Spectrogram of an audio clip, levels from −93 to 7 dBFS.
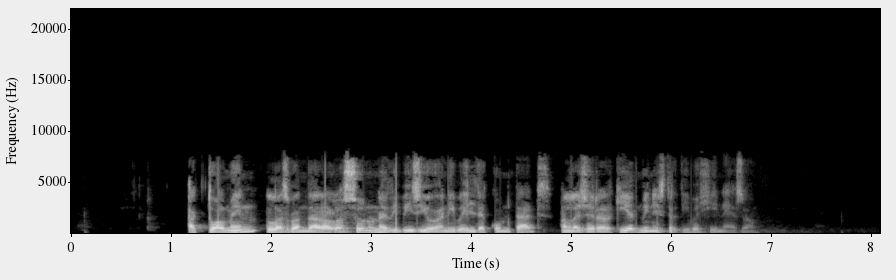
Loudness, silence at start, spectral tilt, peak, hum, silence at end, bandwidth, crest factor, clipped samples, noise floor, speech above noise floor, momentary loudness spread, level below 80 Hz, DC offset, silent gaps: -15 LUFS; 1.15 s; -5 dB/octave; -2 dBFS; none; 1.35 s; 8 kHz; 16 dB; under 0.1%; -78 dBFS; 63 dB; 18 LU; -56 dBFS; under 0.1%; none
